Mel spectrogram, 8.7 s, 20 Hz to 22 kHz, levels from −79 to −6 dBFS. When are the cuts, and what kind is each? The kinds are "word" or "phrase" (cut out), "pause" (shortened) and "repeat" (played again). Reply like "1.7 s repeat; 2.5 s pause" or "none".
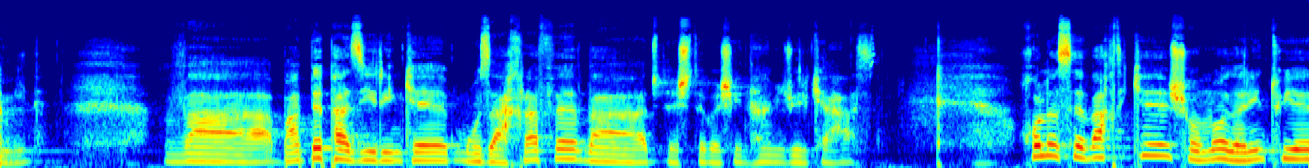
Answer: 4.3 s word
